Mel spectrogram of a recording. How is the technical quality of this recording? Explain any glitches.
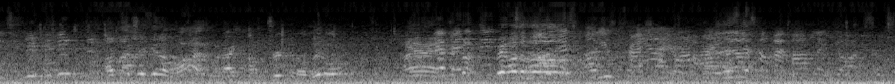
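The recording's technical quality is limited by plainly audible codec damage running the whole length of the clip. The sound is likely the result of Opus compression in its CELT music mode at a very low bitrate, around 16 kbps. The bandwidth stays full, reaching about 20.1 kHz, but with so few bits the encoder keeps each band's energy and fills in the detail with noise or folded copies of lower bands. Tonal parts therefore come across grainy, rough and noisy rather than clean.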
